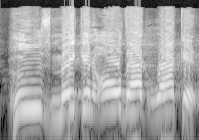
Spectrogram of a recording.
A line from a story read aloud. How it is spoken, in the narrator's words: he shouts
